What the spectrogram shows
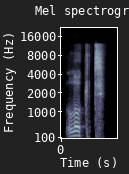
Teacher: So you pronounce that ed like t. So you say looked. Yes. You blow air like looked.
